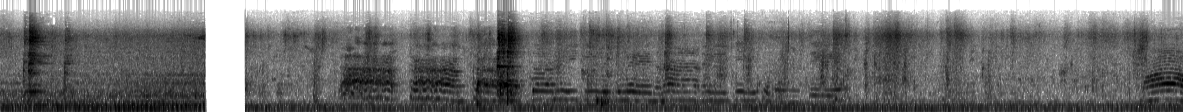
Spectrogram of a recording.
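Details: A litter of hungry puppies suckling from their mother: thin, wavering squeals and short yelps scattered through, some held as level whines, over low steady rumble, with a sudden clatter and a short silence near the start.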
